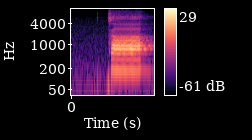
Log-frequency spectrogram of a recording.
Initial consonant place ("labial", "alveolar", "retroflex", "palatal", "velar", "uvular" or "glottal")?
velar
